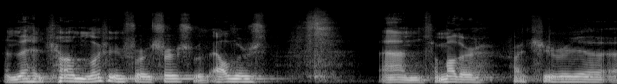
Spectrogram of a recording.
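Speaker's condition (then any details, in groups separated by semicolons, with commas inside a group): Tongue cancer surgery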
